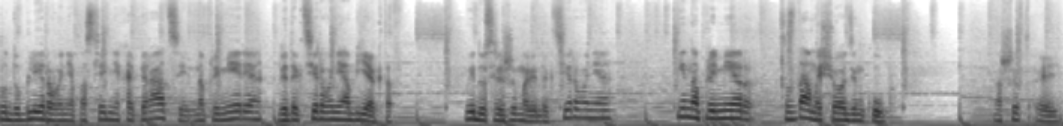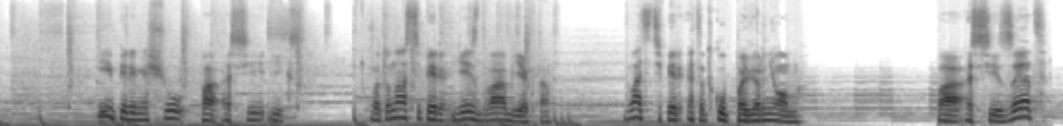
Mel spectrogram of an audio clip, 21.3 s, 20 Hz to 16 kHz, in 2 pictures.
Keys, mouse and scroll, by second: 5.3 Tab, 6.4 middle click, 7.9 shift+a, 12.0 g, 12.4 x, 13.7 middle click, 14.6-15.1 middle drag, 15.9 middle click, 19.2 r, 19.5 x, 19.6 z.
